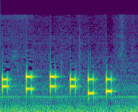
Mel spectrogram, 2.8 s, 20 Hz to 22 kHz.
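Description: Six short two-tone keypad beeps, evenly spaced about half a second apart, sound while a system name is keyed into a QDX 6000 unit, each tone clear against a low steady hum.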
